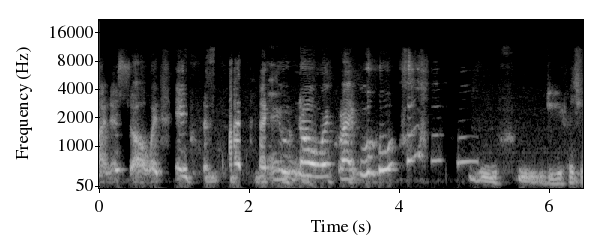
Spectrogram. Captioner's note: cries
